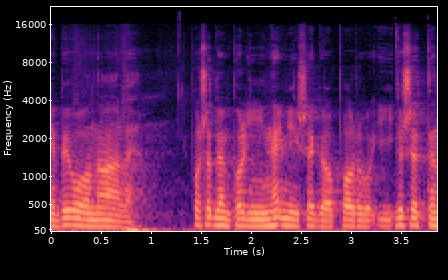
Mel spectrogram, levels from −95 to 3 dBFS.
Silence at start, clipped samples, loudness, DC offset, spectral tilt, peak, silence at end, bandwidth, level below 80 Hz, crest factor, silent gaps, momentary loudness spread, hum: 0 s; under 0.1%; -18 LUFS; under 0.1%; -6 dB/octave; -4 dBFS; 0 s; 14.5 kHz; -30 dBFS; 14 dB; none; 7 LU; none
